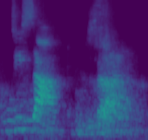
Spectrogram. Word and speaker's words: Du Sable: And for the record, my personal soapbox is for us to learn how to pronounce his name properly. So his name is Jean-Baptiste Pointe. Du Sable.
